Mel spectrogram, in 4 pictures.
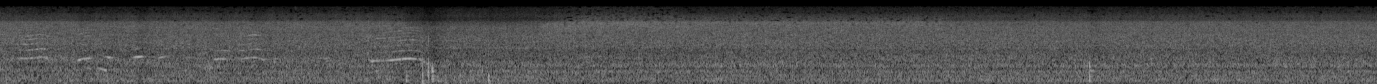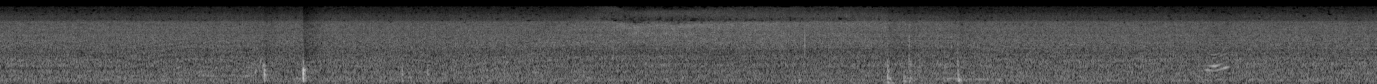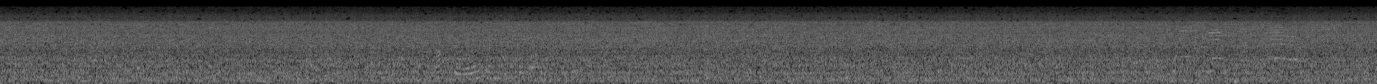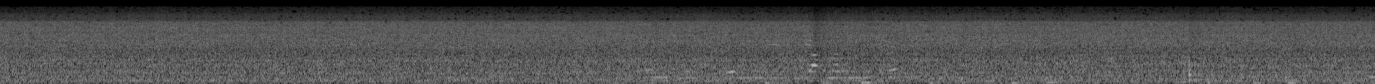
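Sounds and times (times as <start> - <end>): waterfall rushing over rocks: 0.0 - 55.0.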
